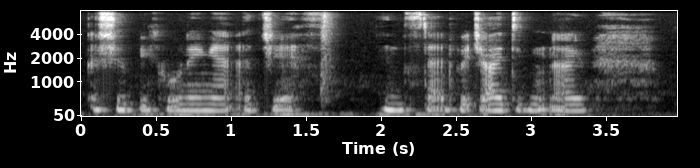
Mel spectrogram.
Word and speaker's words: GIF: is pronounced and actually it's pronounced with a soft g so i should be calling it a gif instead which i didn't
